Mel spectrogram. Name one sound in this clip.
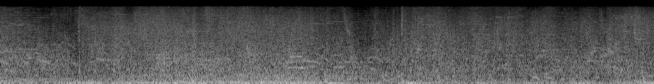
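Magic spells crackle and burst in a busy fight.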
